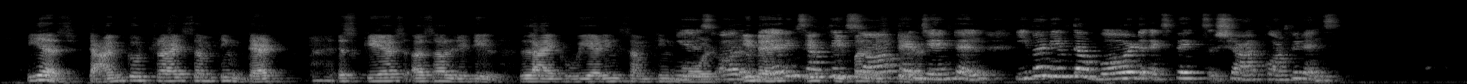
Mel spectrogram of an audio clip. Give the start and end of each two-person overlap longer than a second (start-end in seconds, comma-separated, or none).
6.7-9.2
